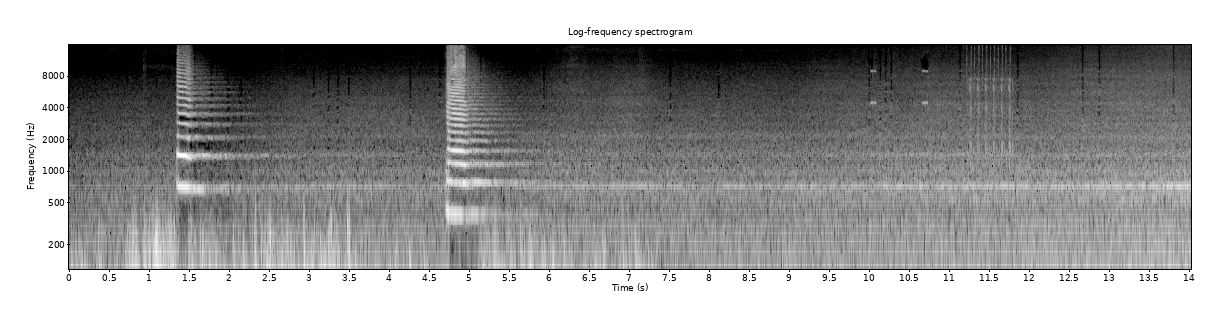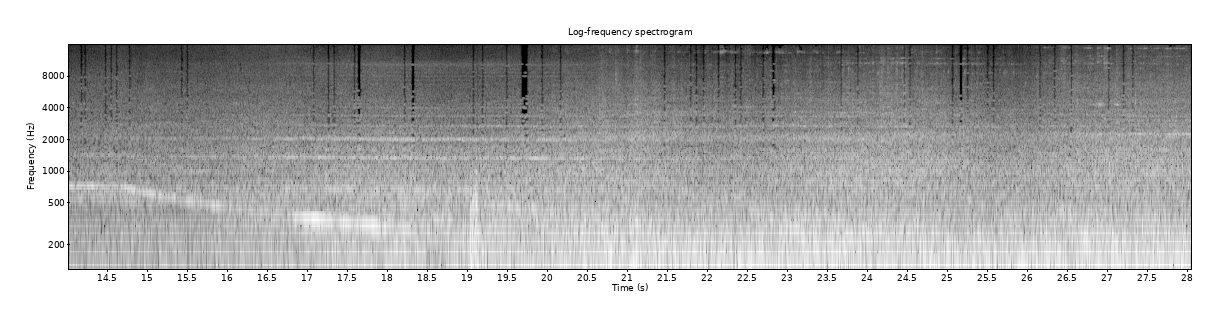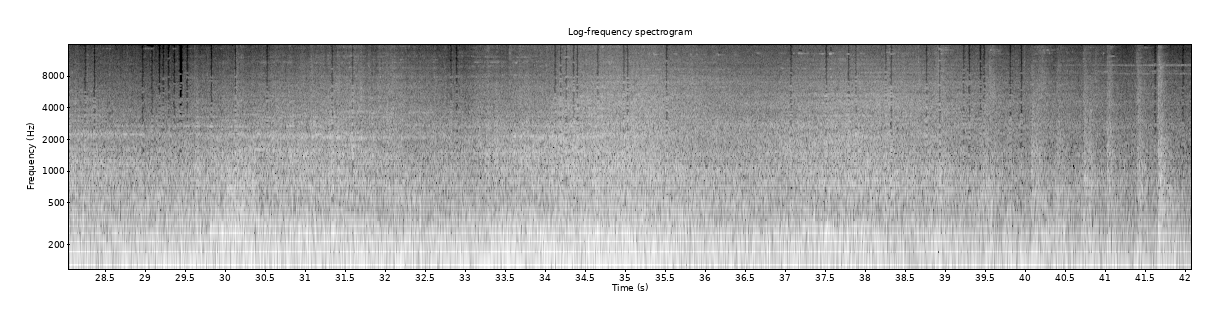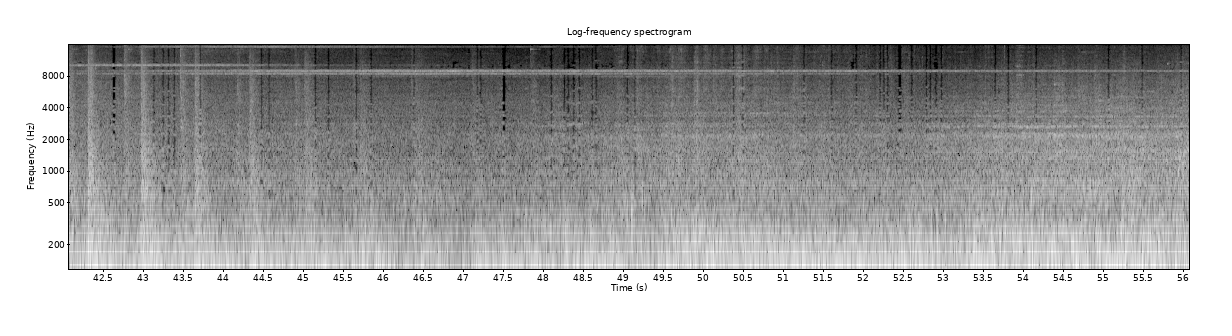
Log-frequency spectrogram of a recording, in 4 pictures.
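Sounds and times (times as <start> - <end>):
electric locomotive whine: 0.0 - 56.0
freight wagons rolling on rails: 19.8 - 56.0.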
